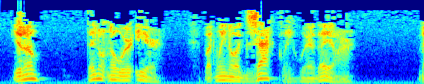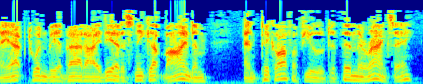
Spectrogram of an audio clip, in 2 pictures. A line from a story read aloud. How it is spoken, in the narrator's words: Logalog sighed regretfully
